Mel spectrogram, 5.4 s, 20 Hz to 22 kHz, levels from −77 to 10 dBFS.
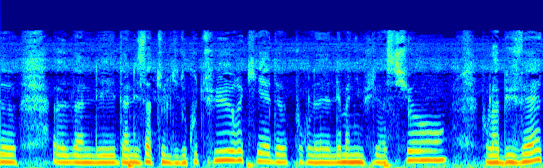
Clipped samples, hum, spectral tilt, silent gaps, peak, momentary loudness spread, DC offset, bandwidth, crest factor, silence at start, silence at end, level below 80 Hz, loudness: under 0.1%; none; -6.5 dB/octave; none; -4 dBFS; 7 LU; 0.6%; 11 kHz; 12 dB; 0 s; 0 s; -38 dBFS; -18 LUFS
